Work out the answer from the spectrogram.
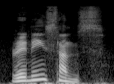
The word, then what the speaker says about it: Renaissance: সুতরাং তোমাকে এখানে বলতে হবে যে রেনেসা যে বানানটা সেটা হচ্ছে RENAISSANCE, রেনেসান্স।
